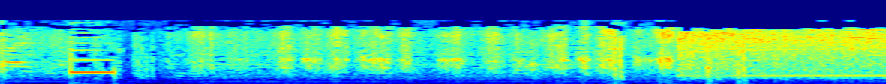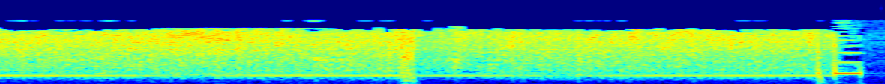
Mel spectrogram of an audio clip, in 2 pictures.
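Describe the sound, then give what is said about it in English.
Telephone circuit-busy tone on a call placed to Tehran: a steady low tone holds for several seconds over constant line hiss, preceded by a few clicks and crackles. “we later find that was a circuit busy signal”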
